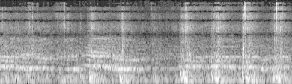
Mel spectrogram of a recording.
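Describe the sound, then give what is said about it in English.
A large, dense hockey crowd roars continuously while rhythmic thuds of jumping and clapping land roughly twice a second, building in intensity toward the end; the crowd is reacting after an icing in the second period of the game. “You know what that whole, like, what everyone was jumping, clapping about there?”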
